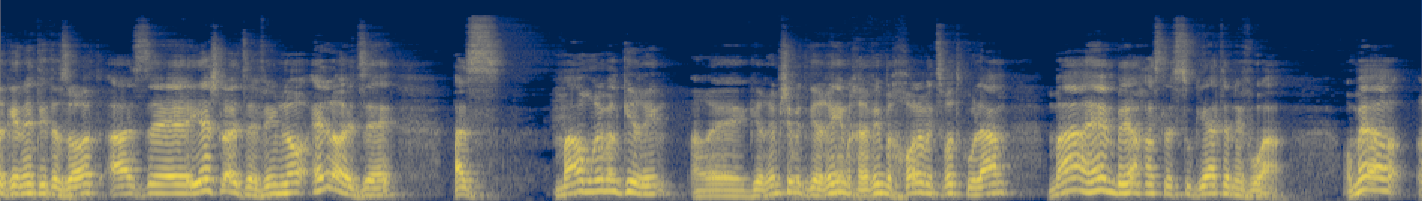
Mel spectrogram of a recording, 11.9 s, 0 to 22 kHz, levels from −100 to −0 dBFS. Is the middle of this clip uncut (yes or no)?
yes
